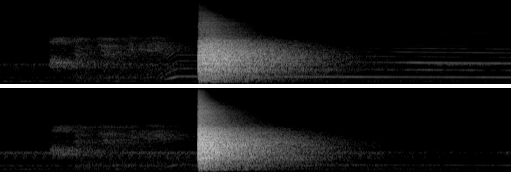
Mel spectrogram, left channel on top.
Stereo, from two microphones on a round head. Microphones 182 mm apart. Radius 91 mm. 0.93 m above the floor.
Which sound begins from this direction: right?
A clap, at 2.0 s.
